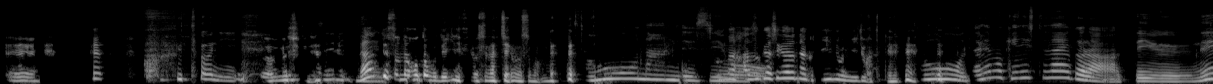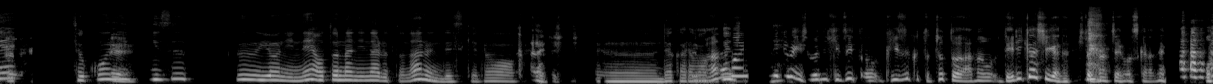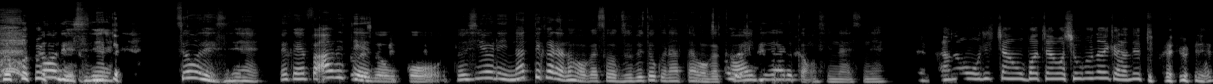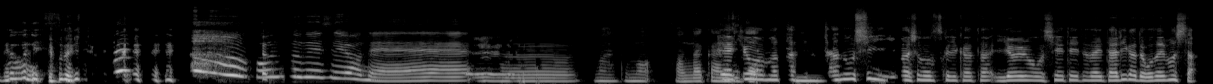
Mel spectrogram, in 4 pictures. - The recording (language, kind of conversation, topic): Japanese, podcast, 居場所を見つけるうえで、いちばん大切だと思うことは何ですか？
- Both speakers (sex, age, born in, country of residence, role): female, 50-54, Japan, United States, guest; male, 60-64, Japan, Japan, host
- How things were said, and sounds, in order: laughing while speaking: "事に"; laughing while speaking: "う、あ、むしろね。なんでそ … いますもんね"; laughing while speaking: "とかってね"; laugh; laughing while speaking: "あ、はい"; laugh; laughing while speaking: "ほどほどに、ま、みなきゃね"; laughing while speaking: "あ、そうですね"; laughing while speaking: "言われるんだよね。 だよね"; unintelligible speech; laugh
